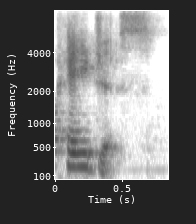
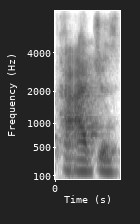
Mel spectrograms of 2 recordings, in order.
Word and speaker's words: Pages: I know it's spelled Pages.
